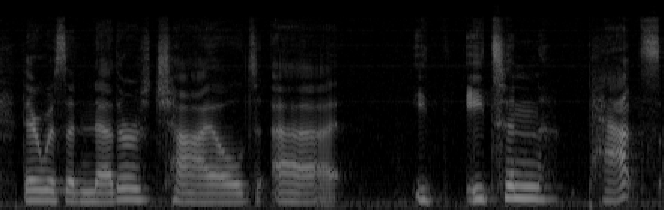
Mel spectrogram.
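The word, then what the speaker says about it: Etan Patz: was another child uh Eaton Pats I believe the correct pronunciation is he was also abducted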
